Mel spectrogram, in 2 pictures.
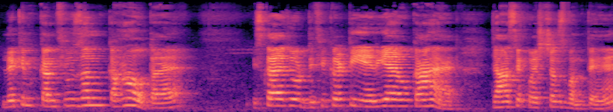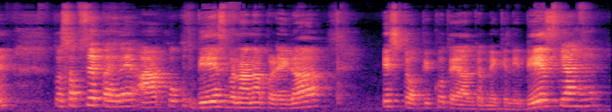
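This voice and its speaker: A man's voice: high-pitched, a bit bright, reverberant. A man with an Indian English accent teaching English grammar as a classroom lecture, explaining step by step and asking and answering his own questions.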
